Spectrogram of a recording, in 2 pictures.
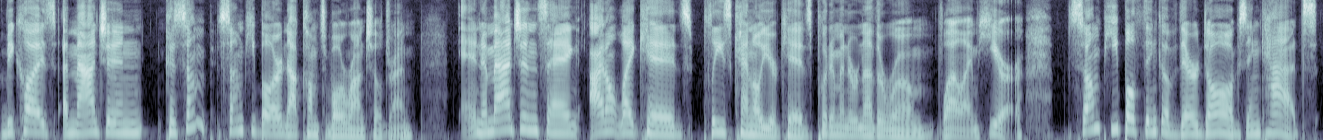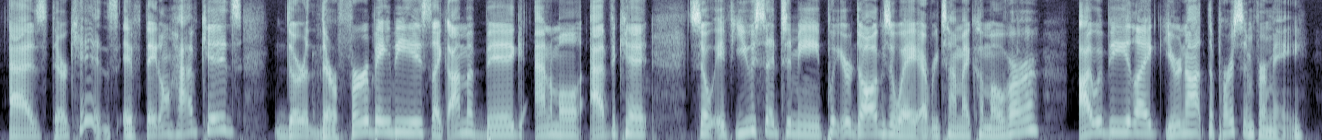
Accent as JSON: {"language": "English", "town": "Minneapolis", "region": "Minnesota", "country": "United States", "tie": "born or raised there", "said": "I grew up in Minneapolis"}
